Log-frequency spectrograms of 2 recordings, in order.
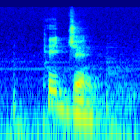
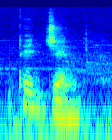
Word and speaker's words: pigeon: الجي هنا بنطقها دال جيم فأقول ج ج ب جن pigeon. وفي كسرة بعد الجي يعني الإي أو بنطقها زي كسرة صغيرة كده فأقول بي ج إن pigeon pigeon يعني زي ما احنا شايفين.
